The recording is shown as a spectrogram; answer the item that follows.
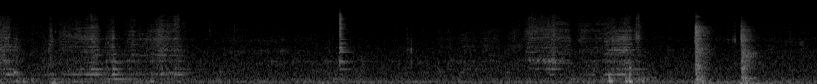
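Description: Gloved fingers quietly rubbing and scraping through light oil sludge in the bottom of an engine oil pan. There is a sharp click about three seconds in and two more close together near the end.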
